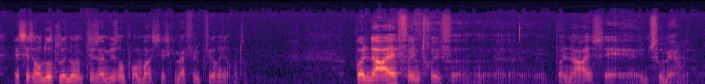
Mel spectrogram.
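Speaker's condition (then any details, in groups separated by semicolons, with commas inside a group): No condition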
